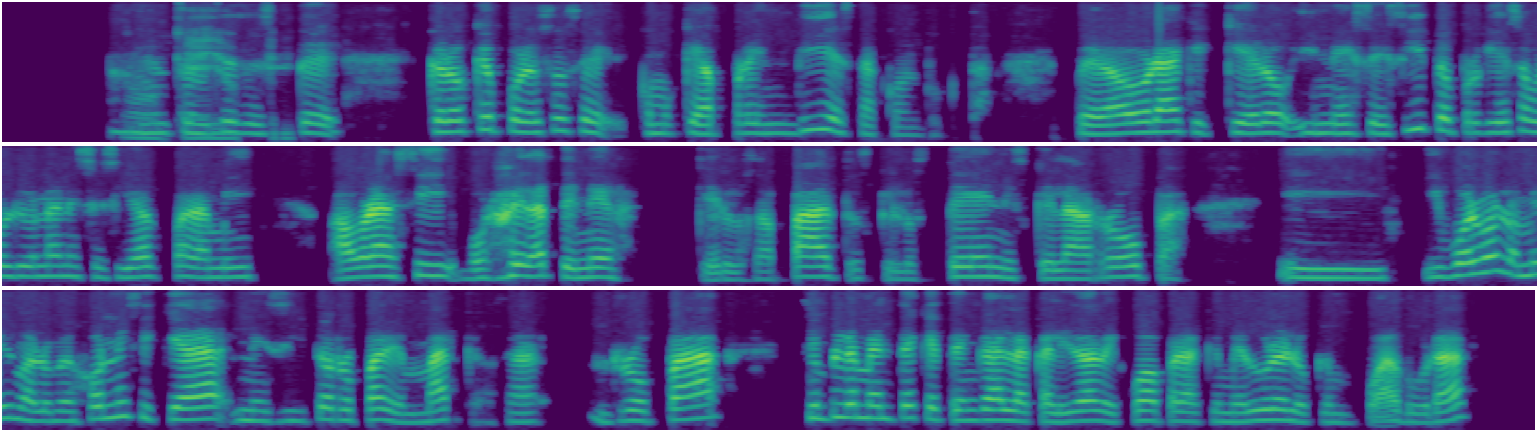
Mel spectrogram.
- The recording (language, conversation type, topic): Spanish, advice, ¿Cómo puedo priorizar mis propias necesidades si gasto para impresionar a los demás?
- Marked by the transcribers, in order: none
